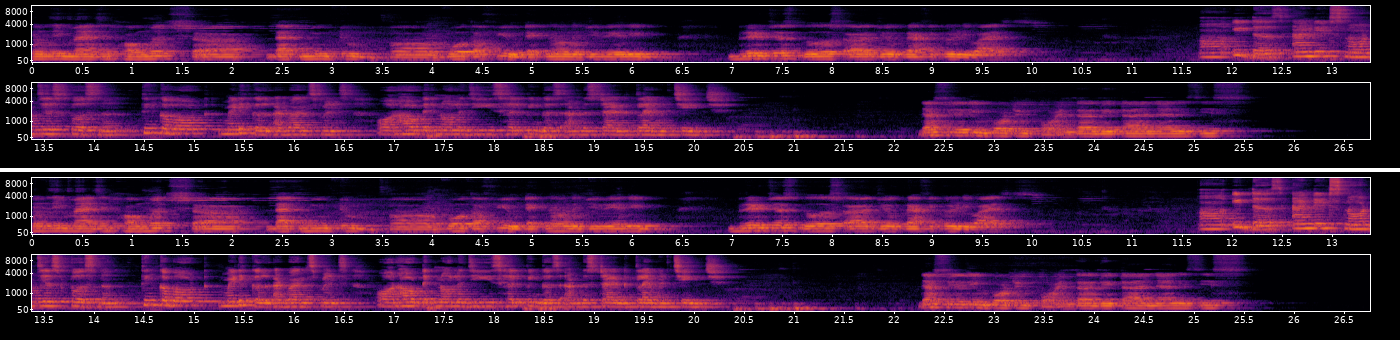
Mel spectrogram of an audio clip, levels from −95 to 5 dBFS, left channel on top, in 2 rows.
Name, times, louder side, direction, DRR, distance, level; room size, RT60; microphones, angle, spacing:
voice 1, 0.0-2.1 2.3-6.4 7.0-10.0 22.2-25.5, left 1 dB, 25° right, -3 dB, 2.1 m, -29 dB
voice 2, 1.2-2.0 2.4-2.7 3.9-4.1 11.7-20.3, right 3 dB, 50° right, -1 dB, 2.8 m, -30 dB
21.0 x 7.3 x 3.5 m, 0.86 s
head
